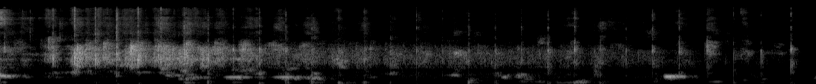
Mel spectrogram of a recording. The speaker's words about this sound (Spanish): Gracias, Cristo. Un aplauso para Jesús.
